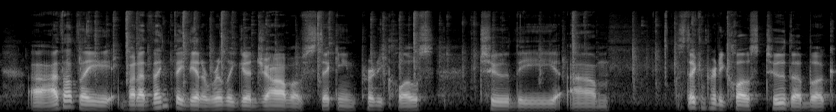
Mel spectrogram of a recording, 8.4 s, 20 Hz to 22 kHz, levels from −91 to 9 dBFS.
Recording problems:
thin; somewhat; fading below 350 Hz
keyboard typing; faint; from 0.5 to 7.5 s; peak 15 dB below the speech

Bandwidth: 15 kHz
